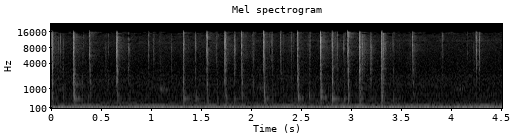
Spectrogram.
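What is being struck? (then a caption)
Laptop keyboard with plastic keycaps. Fingertips of both hands lightly tap the black plastic keycaps of a MacBook Pro keyboard set in an aluminum body, resting on a wooden desk. Quick, uneven clicks with bright, sharp tops sound at a steady typing pace over a constant low hum.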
